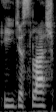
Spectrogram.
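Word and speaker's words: Aegislash: his age of slash i know it's pronounced eager slash but it just rolls off the tongue better saying age slash plus each slash to me sounds pretentious i'm not going to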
